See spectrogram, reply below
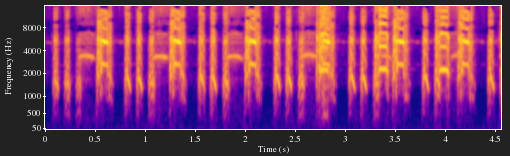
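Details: Grey francolin from a compilation comparing Dakni and Irani teetar voices: loud harsh squawking notes in quick bursts, each phrase topped by a clear rising whistle, repeated steadily for the whole stretch.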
